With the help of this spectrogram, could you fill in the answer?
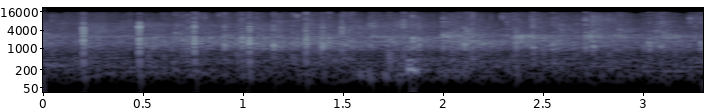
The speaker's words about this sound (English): Yeah, we can clap about that one because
